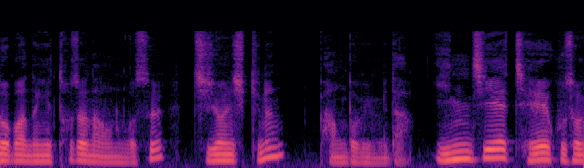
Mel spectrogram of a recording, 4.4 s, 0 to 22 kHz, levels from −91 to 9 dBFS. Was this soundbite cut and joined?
yes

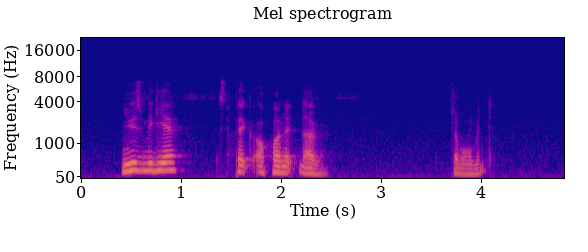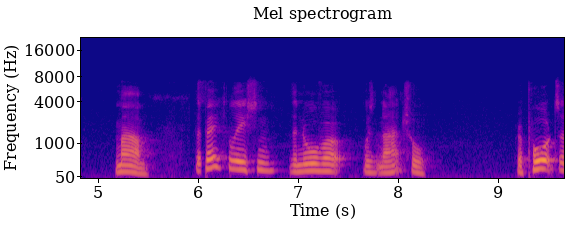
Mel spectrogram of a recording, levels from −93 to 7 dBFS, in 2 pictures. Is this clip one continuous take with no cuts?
no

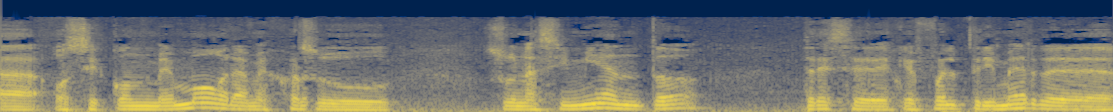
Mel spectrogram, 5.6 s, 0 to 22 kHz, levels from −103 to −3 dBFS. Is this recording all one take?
no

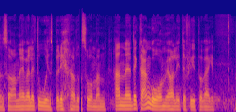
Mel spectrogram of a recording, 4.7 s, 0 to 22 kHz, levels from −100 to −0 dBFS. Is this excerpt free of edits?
no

